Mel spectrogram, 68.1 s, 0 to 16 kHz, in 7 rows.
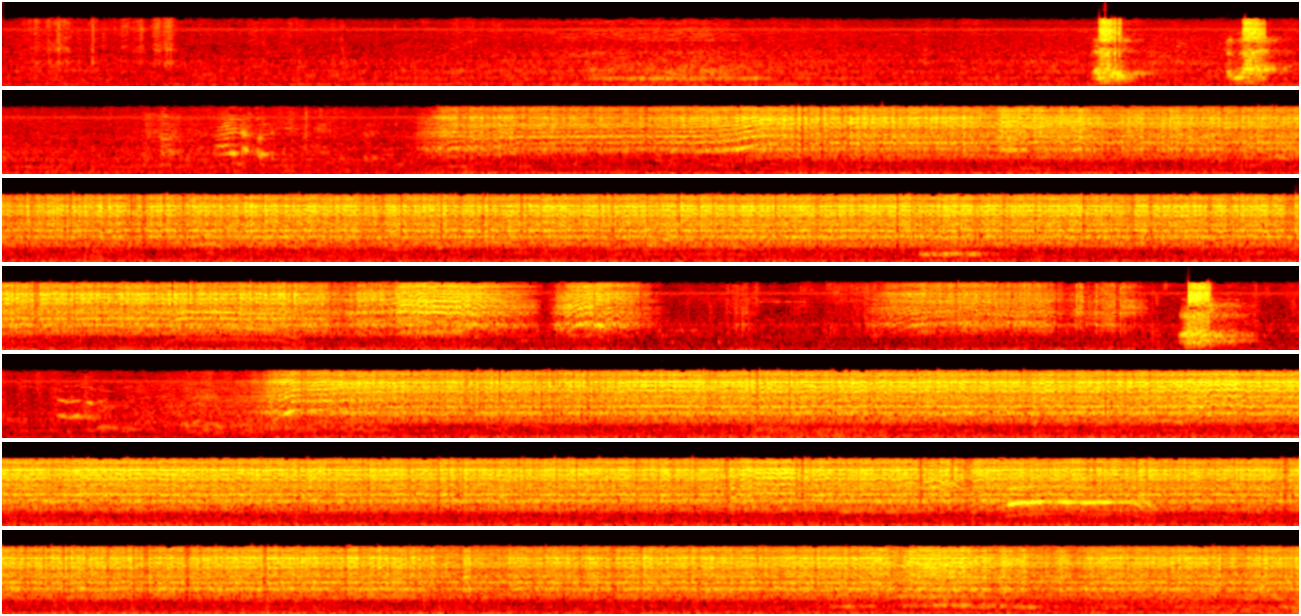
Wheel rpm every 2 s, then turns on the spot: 0, 0, 0, 0, 0, 0, 50, 150, 190, 200, 200, 200, 200, 200, 200, 190, 90, 20, 70, 0, 90, 200, 200, 200, 200, 200, 200, 200, 200, 200, 200, 200, 200, 200.
none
